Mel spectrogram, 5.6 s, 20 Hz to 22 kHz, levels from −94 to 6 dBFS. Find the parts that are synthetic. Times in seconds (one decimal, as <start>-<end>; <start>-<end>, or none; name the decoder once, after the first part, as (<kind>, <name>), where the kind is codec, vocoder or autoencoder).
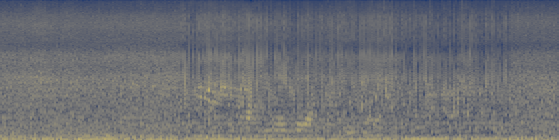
1.8-5.1 (vocoder, BigVGAN v2)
